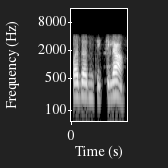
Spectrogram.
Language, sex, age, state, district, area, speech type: Sanskrit, female, 60+, Karnataka, Bellary, urban, conversation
